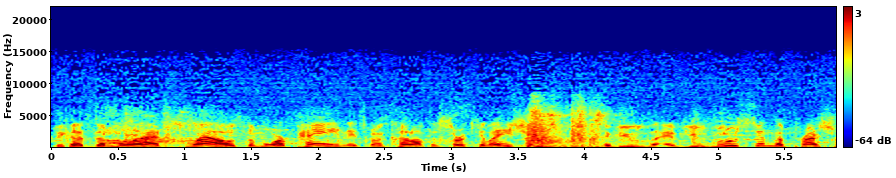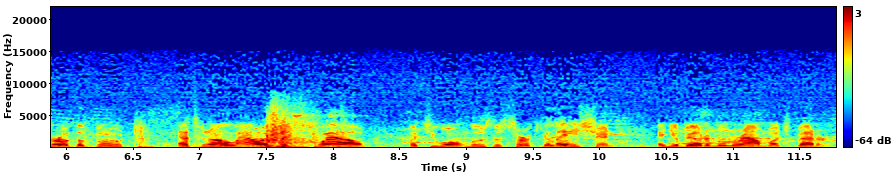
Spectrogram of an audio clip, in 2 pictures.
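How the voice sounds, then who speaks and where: A high-voiced man delivers live color commentary on a wrestling match, conversational and emphatic, often repeating his phrasing to drive a point home. His delivery is brisk, and there's heavy noise in the background.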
